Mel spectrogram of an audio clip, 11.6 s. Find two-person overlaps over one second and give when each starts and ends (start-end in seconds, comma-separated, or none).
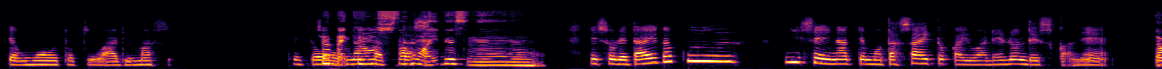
3.2-4.4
